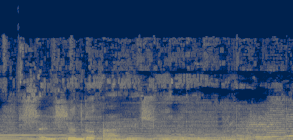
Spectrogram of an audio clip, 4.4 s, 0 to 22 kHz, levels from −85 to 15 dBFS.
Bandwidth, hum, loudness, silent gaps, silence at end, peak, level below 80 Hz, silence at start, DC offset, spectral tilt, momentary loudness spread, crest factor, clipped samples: 17 kHz; none; -18 LUFS; none; 0 s; -4 dBFS; -32 dBFS; 0 s; under 0.1%; -5 dB/octave; 6 LU; 14 dB; under 0.1%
